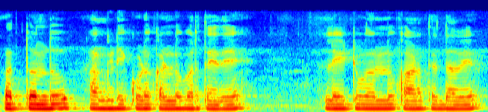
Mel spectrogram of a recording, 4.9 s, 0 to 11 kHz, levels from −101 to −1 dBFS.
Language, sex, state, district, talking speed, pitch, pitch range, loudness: Kannada, male, Karnataka, Bidar, 100 wpm, 120 Hz, 115-125 Hz, -17 LUFS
